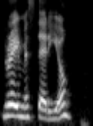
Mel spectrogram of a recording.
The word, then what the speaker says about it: Rey Mysterio: Yeah, like Rey Mysterio. Okay. So you gotta roll your R's.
